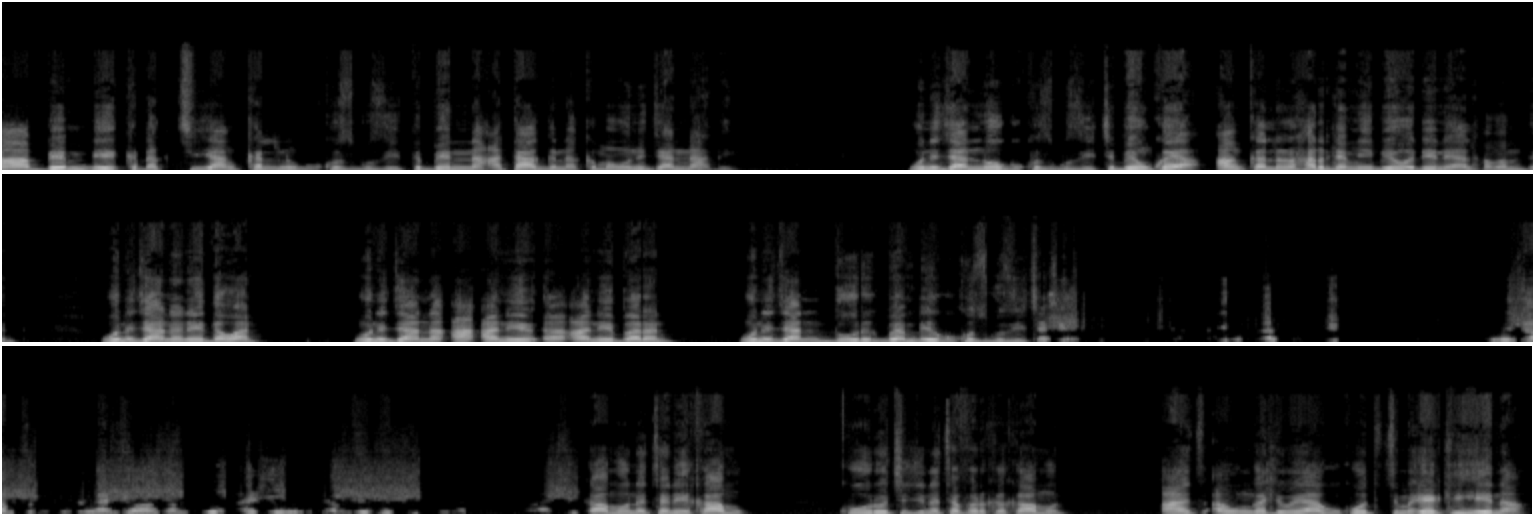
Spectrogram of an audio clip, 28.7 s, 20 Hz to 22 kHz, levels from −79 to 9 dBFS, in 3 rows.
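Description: From 16.01 to 18.26 s the speech is suppressed in double talk. It dips by roughly 40 dB, likely because the echo canceller couldn't untangle the two talkers and ducked everything. Inside that stretch, at 16.1 to 16.3 s, you get the other side's voice leaking through, faint at about 20 dB down. That's likely loudspeaker echo the canceller didn't fully remove. The same pattern comes back from 18.79 to 22.83 s, with drops of around 35 dB and leaked scraps at 19.01 to 19.37, 19.76 to 21.77 and 22.56 to 22.75 s, sitting about 20 to 25 dB under the speech.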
